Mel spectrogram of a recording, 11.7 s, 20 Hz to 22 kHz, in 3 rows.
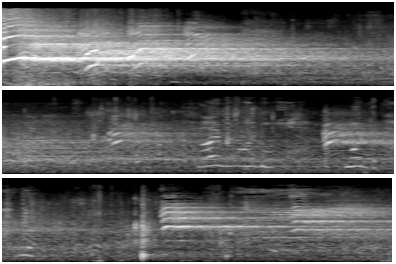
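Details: A beluga whale at Nagoya Port Aquarium on 16 March 2019, during playtime after its unusual fish-eating session, gives bright, rising whistles and short squeaky chirps, with a faint murmur of people behind.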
